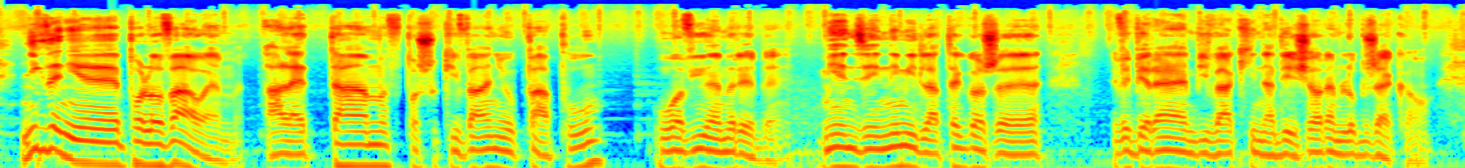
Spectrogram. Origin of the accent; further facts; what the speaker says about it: Żywiec Land, Silesian Voivodeship, Poland; do mojej małej ojczyzny, do ziemi żywieckiej.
